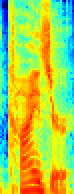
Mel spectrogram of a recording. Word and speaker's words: Caesar: the past 2000 years the sea in Romance languages began to soften so slowly the lat old Latin pronunciation Kaiser becomes Caesar however the memory of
